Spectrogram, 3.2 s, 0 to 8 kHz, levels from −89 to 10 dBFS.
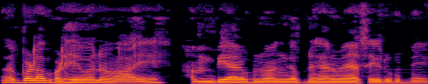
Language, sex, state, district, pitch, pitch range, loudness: Hindi, male, Uttar Pradesh, Jyotiba Phule Nagar, 135 Hz, 130-145 Hz, -18 LUFS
